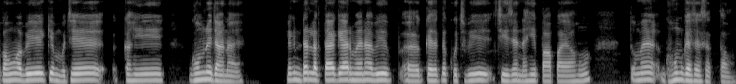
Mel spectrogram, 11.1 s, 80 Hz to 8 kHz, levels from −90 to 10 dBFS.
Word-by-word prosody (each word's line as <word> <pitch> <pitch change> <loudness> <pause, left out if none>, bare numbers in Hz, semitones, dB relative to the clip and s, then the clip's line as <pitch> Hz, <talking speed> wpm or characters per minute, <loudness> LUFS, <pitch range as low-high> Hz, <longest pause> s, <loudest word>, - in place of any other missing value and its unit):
कहूँ 180 +1 +2
अभी 180 +2 +5
कि 195 - +4
मुझे 170 +1 -1 0.5
अ, - - -21
कहीं 175 +1 -1 0.4
घूमने 195 +3 +3
जाना 155 -3 0
है 140 +2 -10 0.7
लेकिन 185 0 -1
डर 200 +2 +4
लगता 185 -1 +3
है 185 - +6
कि 185 - 0
यार 190 0 +5
मैंने 180 0 +1
अभी 180 +1 +4
अ, - - -3 0.2
कह 160 +1 0
सकते 165 +2 -1
हैं - - -6
कुछ 165 -2 -7
भी 175 +1 +2 0.2
चीज़ें 170 -1 -1
नहीं 160 +2 -3
पा 155 0 0
पाया 150 0 -3
हूँ। 160 +5 -5 0.6
तो 180 - -6
मैं 190 +1 0
घूम 180 +4 -1
कैसे 165 -3 +1
सकता 150 -1 -10
हूँ, 135 0 -11
175 Hz, 185 wpm, -23 LUFS, 160-185 Hz, 0.7 s, है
